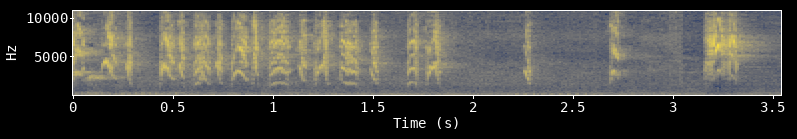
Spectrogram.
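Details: Olive-backed sunbird in 'gacor nembak' song, used as a master recording to make other birds answer: a fast rattling run of high chirps, then scattered single notes and a final shrill burst.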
